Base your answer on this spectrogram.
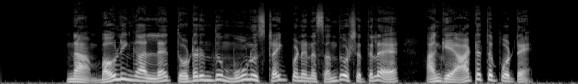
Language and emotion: Tamil, happy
